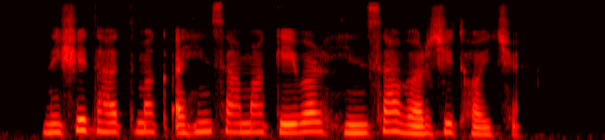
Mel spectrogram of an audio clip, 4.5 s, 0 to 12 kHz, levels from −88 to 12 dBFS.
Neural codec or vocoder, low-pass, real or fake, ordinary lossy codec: none; 10.8 kHz; real; none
